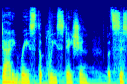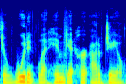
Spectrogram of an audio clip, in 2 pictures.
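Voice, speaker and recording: A woman's voice: fairly low pitch, a little slow, faint music behind. A woman reading a children's story expressively, as scripted narration, acting out the dialogue. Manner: animated, acts out each character's dialogue. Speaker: storybook reader.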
